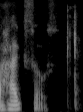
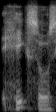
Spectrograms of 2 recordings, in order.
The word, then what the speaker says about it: Hyksos: I think by now, brothers and sisters, you understood that Hyksos is the Greek pronunciation of Hekahasut.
